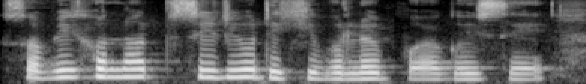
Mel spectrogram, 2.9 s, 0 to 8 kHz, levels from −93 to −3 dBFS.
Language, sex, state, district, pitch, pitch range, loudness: Assamese, female, Assam, Kamrup Metropolitan, 230 Hz, 200-265 Hz, -18 LUFS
